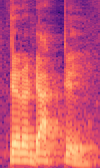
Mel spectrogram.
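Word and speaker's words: pterodactyl: उसके बाद दोस्तों ये एक वर्ड है टेराडैक्टिल, ये भी पी टी से शुरू हो रहा है, तो यहाँ भी पी साइलेंट है।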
